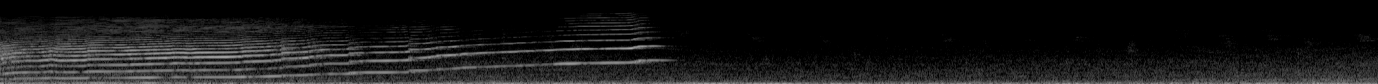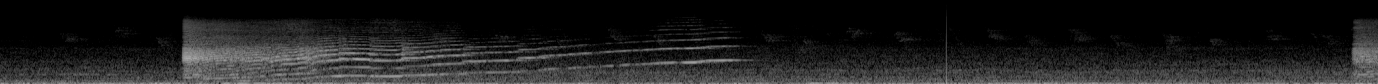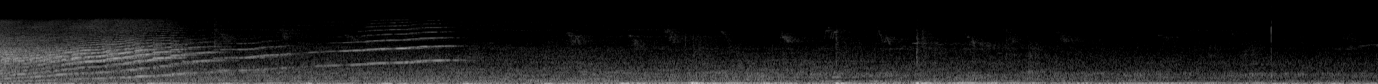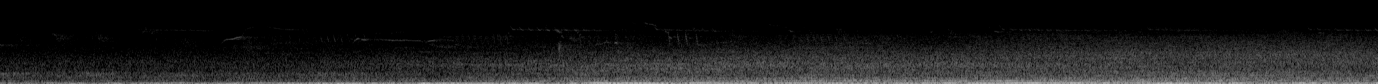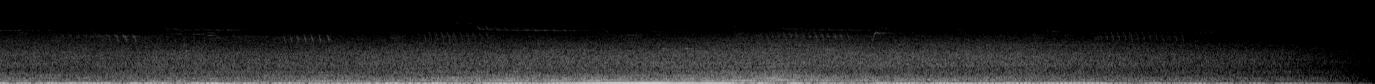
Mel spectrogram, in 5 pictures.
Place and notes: while windows are open, Maribor, Slovenia - doors, cafetera, clock
creaking doors, walk from east to west side
12 April 2013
